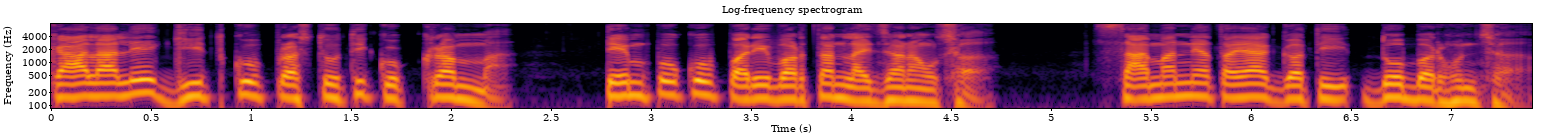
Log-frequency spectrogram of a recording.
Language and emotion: Nepali, neutral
